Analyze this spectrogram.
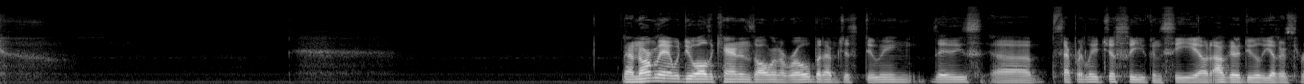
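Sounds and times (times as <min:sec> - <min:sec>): person exhaling: 0:00.0 - 0:01.1, 0:02.9 - 0:04.1
soft click: 0:05.6 - 0:06.1.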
